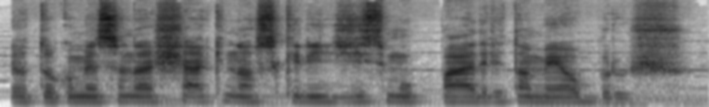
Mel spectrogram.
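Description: A man's voice: medium pitch, monotone, fast talker, a bit bright, soft background music, natural voice. A man playing a skeptical, analytical psychologist detective in a horror roleplaying game, talking casually with a Brazilian accent. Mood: wary. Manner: casual, reasoning.

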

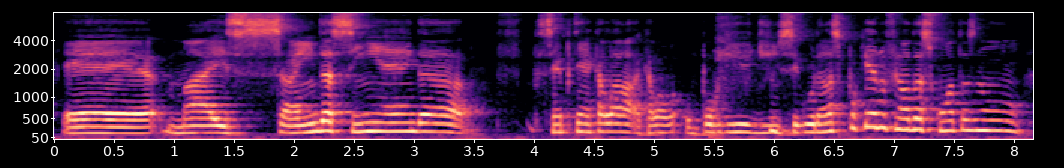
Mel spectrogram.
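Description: A man's voice: sits high, unhurried, a little mellow, echoey room. A man chatting casually, often hesitating and restarting his sentences. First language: Portuguese. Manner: hesitant, many restarts and fillers. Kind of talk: casual conversation.

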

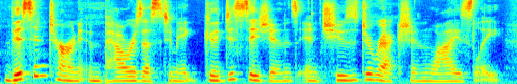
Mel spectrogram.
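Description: Low-pitched woman reading an educational script. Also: dark tone. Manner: measured, deliberate read-aloud delivery. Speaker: reader of a values lesson.

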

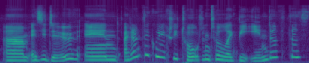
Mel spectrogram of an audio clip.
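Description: A woman's voice: fairly high pitch, sing-song, brisk, no echo. Chatty New Zealand woman, dry close mic. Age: young adult. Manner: chatty, laughs often, self-mocking. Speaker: podcast co-host. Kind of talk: casual chat.

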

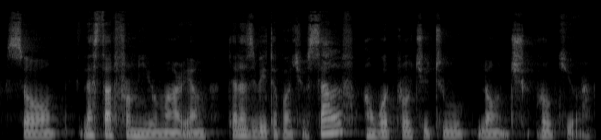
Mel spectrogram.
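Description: A woman's voice: rumbling low, normal speed. A woman hosting a podcast, reading a formal, polished introduction and asking scripted interview questions. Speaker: podcast host. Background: intro music.

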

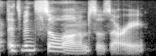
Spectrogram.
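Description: A tired, slightly raspy young woman rambling through a casual solo podcast late at night, swearing freely and filling gaps with lots of ums. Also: lowish voice, big pitch swings, moderate pace, no room sound. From Southern California. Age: young adult. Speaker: podcast host. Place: home room with a fan running. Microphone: studio microphone without pop filter.

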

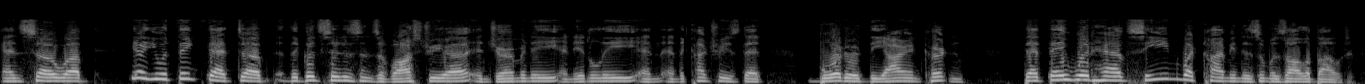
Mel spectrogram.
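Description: A man's voice: on the high side, measured pace, warm tone, dry recording. A man hosting a radio talk show, asking long questions with many restarts and fillers. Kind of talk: radio interview.

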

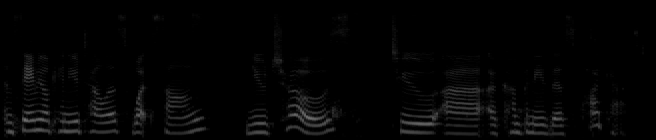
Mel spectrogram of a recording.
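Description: A woman's voice: medium pitch, slow pace, darkish tone. A woman hosting a podcast in a conversational interview style. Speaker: podcast host.

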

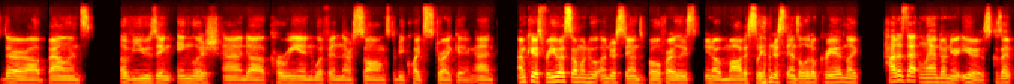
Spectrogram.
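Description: A man hosting a podcast interview, asking thoughtful questions in a hesitant way, with many fillers. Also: mid-range voice. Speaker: podcast host. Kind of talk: casual interview chat.

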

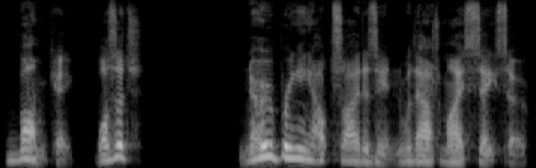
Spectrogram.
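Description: A man voicing a pompous, menacing goblin boss in an audiobook, with wordy, deliberate speech. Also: mid-range voice, sing-song, vocal fry, a little mellow, dry recording, studio quality, exaggerated voice. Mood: threatening, smug. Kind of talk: audiobook character acting.

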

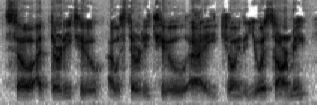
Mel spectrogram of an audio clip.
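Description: A man in his forties from Peru with a Peruvian accent, a guest telling his life story in an interview, with frequent pauses and restarts. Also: low voice, flat delivery, sharp tone, rough recording. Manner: hesitant, many restarts and uh fillers.

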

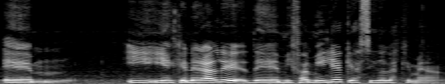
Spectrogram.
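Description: Hesitant young woman from Ecuador, higher voice. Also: fairly even intonation, normal speed, vocal fry, dark tone. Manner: hesitant, many fillers, laughs easily. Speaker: guest, singer. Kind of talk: casual interview.

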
